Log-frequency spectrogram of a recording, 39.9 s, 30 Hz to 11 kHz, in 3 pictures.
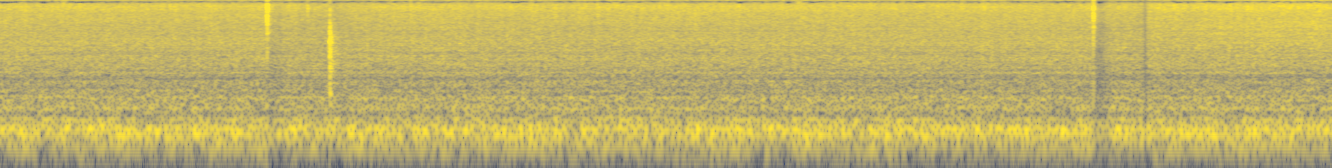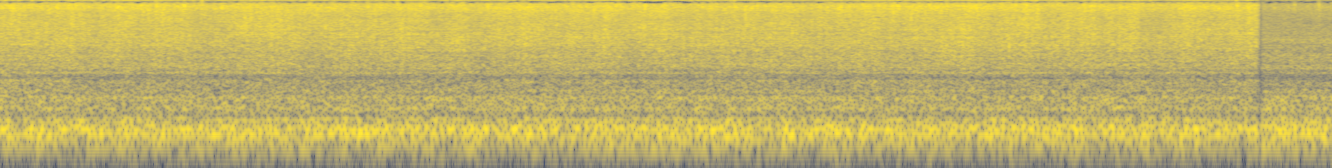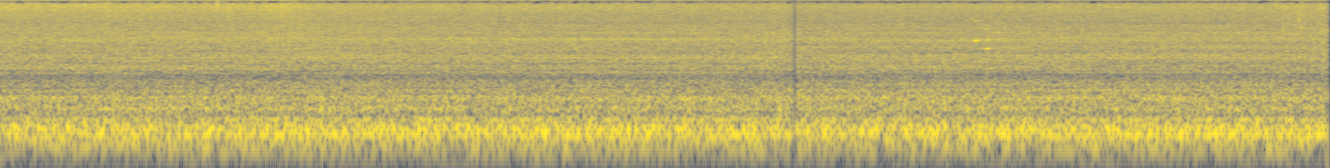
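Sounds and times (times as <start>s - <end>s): meat sizzling in a pan: 0.0s - 26.0s
low mechanical hum: 0.0s - 39.9s.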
